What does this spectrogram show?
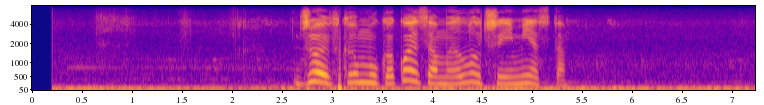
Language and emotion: Russian, positive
